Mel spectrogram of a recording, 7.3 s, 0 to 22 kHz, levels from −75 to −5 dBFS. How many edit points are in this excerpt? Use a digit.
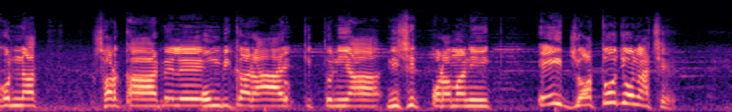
3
